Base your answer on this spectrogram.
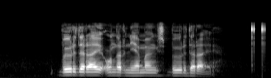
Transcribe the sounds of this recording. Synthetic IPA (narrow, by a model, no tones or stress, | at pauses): buːrdəɾəjʔɔ̰ndərniəməŋsbuːrdəɾə̰j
